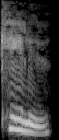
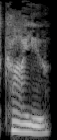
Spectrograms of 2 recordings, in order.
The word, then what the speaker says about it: Caillou: And you pronounced Caillou wrong. It's not Kaou, it's Caillou.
